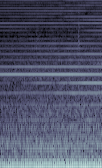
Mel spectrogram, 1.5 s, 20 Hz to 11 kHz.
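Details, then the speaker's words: Leyland DAF T244 truck with air brakes, started after sitting so its air had depleted; steady high low-air warning buzzer over a low diesel idle while the tanks build pressure. "and that's why the buzzer are sounding right now the air needs to build back up in the town so we're going to a bit of a time lapse here and see how long it takes for the tanks to charge up"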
